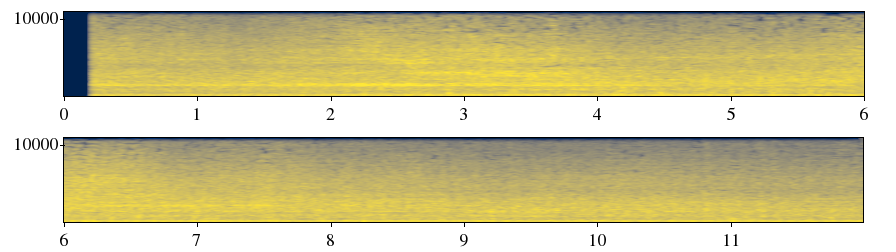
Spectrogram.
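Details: A steady, even whirring hum, like a hair dryer or fan, runs unbroken for the whole stretch with no animal voice in it.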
